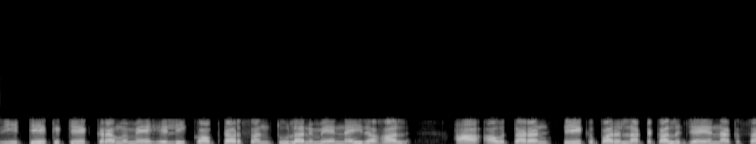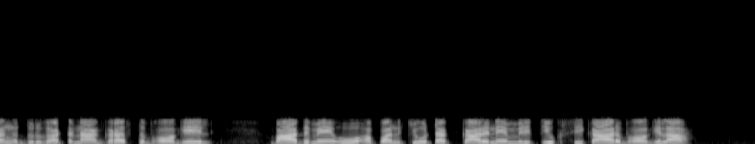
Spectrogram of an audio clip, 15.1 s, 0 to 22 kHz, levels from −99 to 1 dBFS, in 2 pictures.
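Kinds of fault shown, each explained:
iLBC codec: throughout, the speech is limited to 200 Hz–3.6 kHz and sounds plainly rough and synthetic from independently coded 20 ms frames, which fits a 15.2 kbps mode.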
